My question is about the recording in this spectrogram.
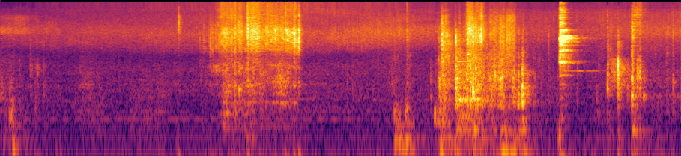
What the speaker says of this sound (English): we're gonna take our root veggies out of the oven and give them a nice stir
